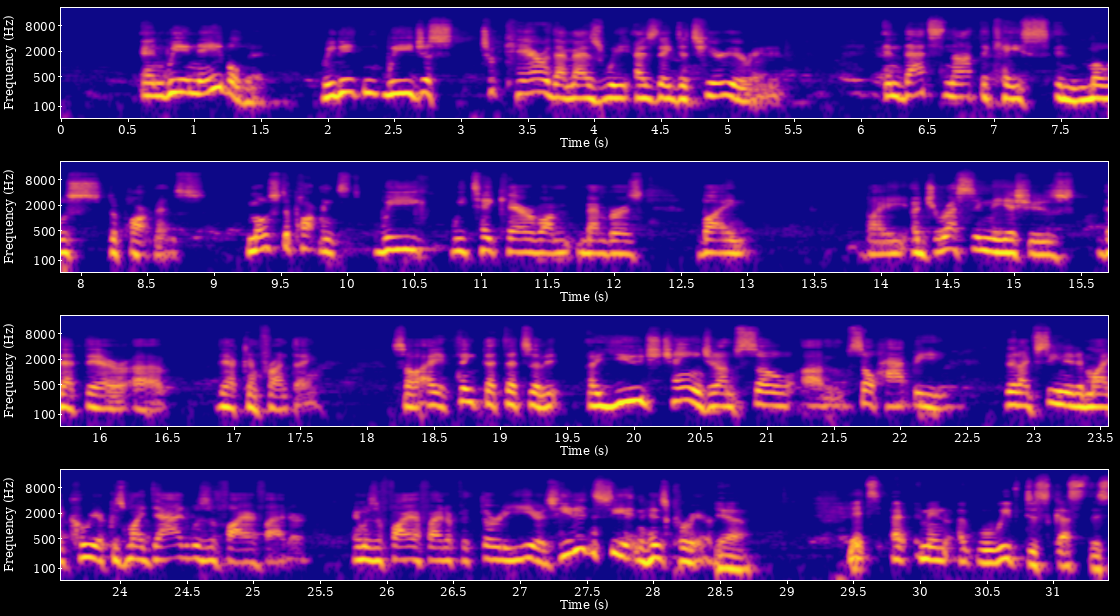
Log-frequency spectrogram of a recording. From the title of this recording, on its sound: Live at FDIC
